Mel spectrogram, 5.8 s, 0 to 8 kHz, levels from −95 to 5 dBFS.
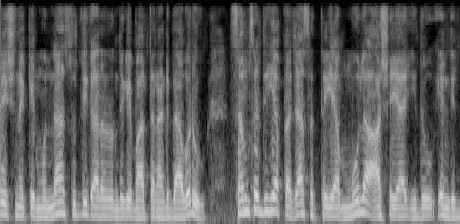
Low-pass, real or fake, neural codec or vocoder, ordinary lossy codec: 7.2 kHz; fake; codec, 44.1 kHz, 7.8 kbps, DAC; none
